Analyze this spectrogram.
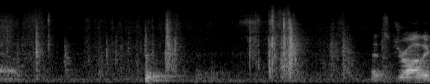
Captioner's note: papers shuffling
